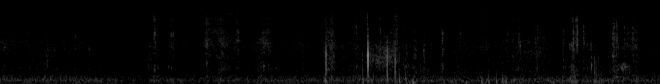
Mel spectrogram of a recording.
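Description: Faint scattered rustles and taps of a plastic spice sachet being handled and its powder shaken into a steel bowl, with one sharper click a little past the middle.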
